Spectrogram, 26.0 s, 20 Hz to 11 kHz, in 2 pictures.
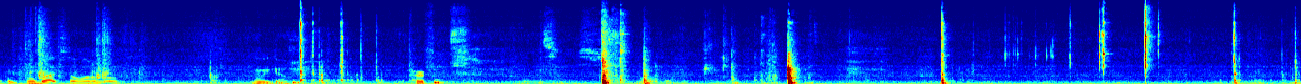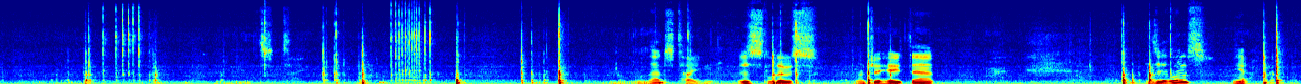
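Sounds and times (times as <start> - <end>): steady low hum: 0.0 - 26.0
small metal parts clicking: 10.0 - 11.6, 14.0 - 14.6.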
